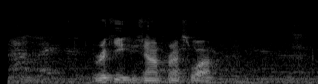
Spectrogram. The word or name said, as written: Jean-Francois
